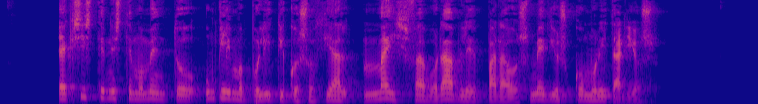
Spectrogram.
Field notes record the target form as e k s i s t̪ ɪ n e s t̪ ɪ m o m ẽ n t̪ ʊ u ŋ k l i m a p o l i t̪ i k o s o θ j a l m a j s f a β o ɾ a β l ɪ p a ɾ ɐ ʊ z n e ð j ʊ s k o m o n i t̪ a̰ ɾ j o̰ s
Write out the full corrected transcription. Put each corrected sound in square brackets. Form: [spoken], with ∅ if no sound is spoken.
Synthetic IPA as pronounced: e k s i s t̪ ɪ n e s t̪ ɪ m o m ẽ n t̪ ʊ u ŋ k l i m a p o l i t̪ i k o s o θ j a l m a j s f a β o ɾ a β l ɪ p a ɾ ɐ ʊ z [m] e ð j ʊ s k o m [u] n i t̪ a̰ ɾ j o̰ s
